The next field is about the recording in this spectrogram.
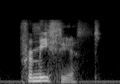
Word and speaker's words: Prometheus: Prometheus.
